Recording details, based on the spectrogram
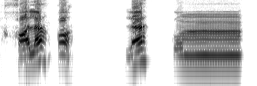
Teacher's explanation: خا کو موٹا کریں گے اور قاف کو بھی موٹا کریں گے، خلق لکم، کاف میم پیش کم، میم کے اوپر تشدید غنہ کریں گے۔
